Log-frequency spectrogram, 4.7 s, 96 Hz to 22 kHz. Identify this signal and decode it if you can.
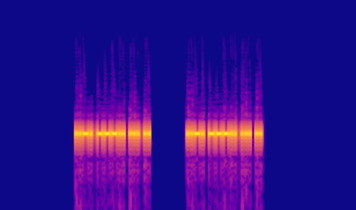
Morse code, heard as a keyed tone, about 53 wpm, 700 Hz. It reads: F8SI F8SI
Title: DXCC-100 Call Signs - 4 Characters - Repeated 2x - 50wpm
